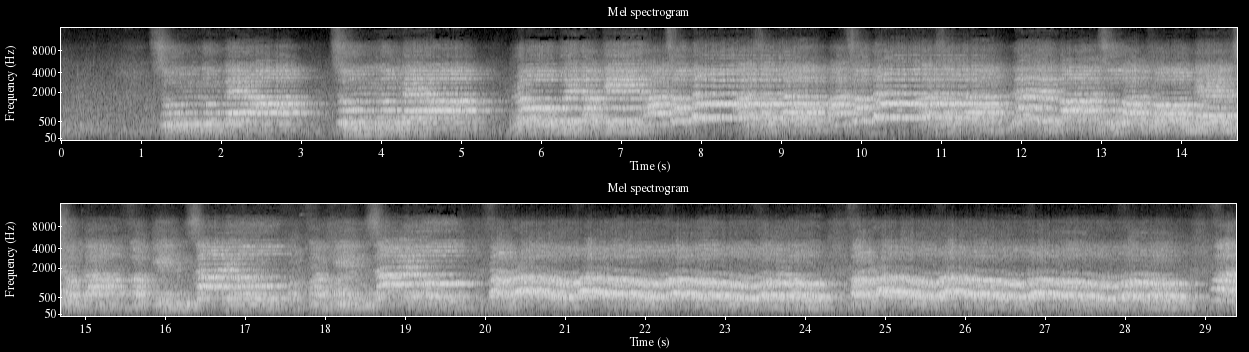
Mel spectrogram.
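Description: A large mixed choir of young women and men singing, starting about a second in, in short phrases broken by brief pauses, then in longer held lines in the last third.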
